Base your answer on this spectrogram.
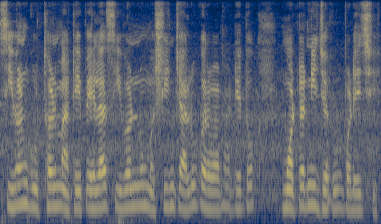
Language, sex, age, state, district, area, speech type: Gujarati, female, 45-60, Gujarat, Kheda, rural, spontaneous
